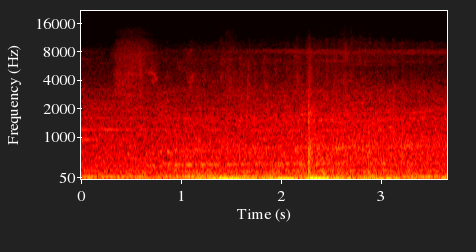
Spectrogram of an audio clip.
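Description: A double-decker bus drives past close by.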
